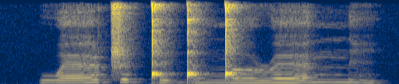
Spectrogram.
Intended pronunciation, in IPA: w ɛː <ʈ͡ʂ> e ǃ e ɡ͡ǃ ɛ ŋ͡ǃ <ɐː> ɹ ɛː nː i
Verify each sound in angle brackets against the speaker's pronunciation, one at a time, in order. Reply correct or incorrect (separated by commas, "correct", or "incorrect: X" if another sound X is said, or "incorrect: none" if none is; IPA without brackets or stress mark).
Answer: correct, incorrect: əː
